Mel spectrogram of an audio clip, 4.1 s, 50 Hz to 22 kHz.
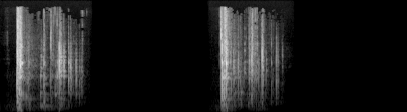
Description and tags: SFX wood fall pile bunch stone floor 01
SFX, wood, fall, pile, bunch, stone floor, drop, falling, hit, impact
